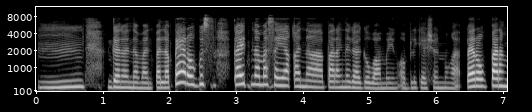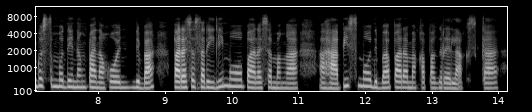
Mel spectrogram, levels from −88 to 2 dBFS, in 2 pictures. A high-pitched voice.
Yes: high, 225 Hz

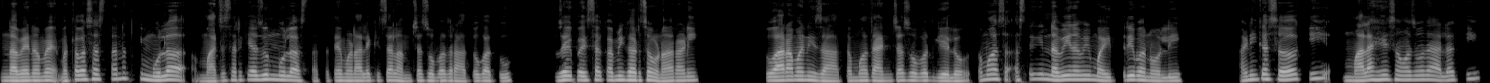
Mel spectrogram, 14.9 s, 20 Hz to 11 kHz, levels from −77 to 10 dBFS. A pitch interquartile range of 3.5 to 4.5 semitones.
Yes: average, 4.0 semitones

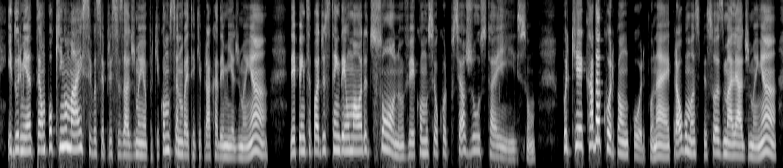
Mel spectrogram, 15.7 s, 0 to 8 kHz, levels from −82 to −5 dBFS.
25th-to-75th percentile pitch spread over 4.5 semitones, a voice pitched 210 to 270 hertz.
No: wide, 5.6 semitones; medium, 185 Hz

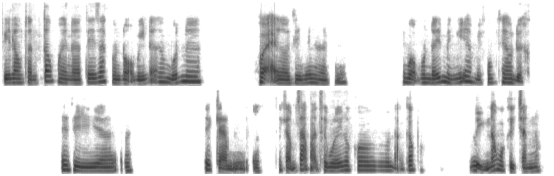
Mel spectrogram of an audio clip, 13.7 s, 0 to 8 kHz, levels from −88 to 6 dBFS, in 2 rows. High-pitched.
No: low, 135 Hz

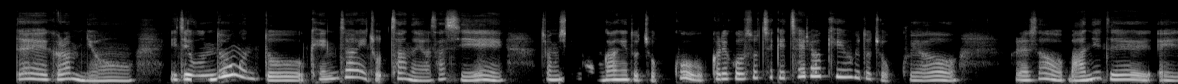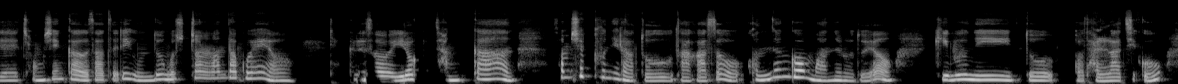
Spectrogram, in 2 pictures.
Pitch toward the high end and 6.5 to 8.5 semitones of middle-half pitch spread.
No: high, 210 Hz; wide, 5.5 semitones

